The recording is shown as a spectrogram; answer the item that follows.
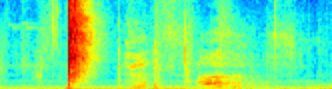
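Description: A single sharp smack about half a second in, the loudest sound, followed by a brief vocal cry near the end, over a low sustained music drone.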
